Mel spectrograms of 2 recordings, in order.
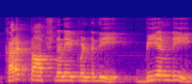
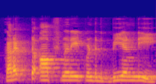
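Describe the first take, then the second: Both takes have the same delivery.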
